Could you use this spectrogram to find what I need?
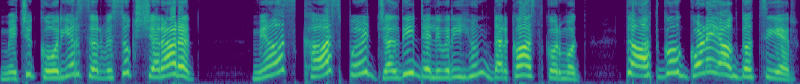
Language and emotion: Kashmiri, angry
